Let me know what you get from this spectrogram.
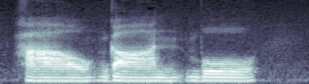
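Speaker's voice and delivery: hao, gan, bu held flat and low. Contrasting the number 3 tones with the middle tones, say it with low level pitch. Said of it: "my voice had to go lower".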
